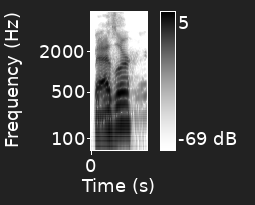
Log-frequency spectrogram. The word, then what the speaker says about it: Baszler: Baszler.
